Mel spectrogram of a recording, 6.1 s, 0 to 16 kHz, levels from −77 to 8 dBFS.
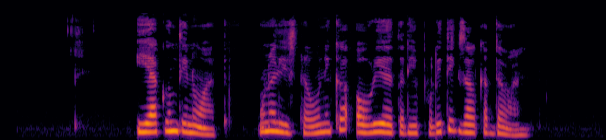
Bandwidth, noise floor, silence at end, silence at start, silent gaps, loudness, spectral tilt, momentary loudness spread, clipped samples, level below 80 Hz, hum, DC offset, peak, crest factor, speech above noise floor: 10.5 kHz; -68 dBFS; 0.8 s; 1.35 s; none; -21 LUFS; -6 dB/octave; 11 LU; under 0.1%; -72 dBFS; none; under 0.1%; -4 dBFS; 18 dB; 48 dB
